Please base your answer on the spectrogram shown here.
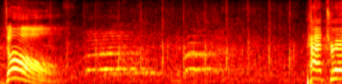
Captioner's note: audience cheering and applauding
